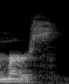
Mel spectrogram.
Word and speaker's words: Merce: So I always say that to everybody, and we call her Merce, kind of like a purse.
